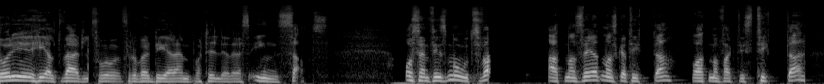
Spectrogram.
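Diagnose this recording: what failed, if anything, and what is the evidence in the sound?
Damaged data in the compressed stream, at the codec, gives blips at 0.88, 4.88 and 8.05–8.08 s; the decoder misreads frames and resyncs, leaving vertical spectrogram streaks.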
